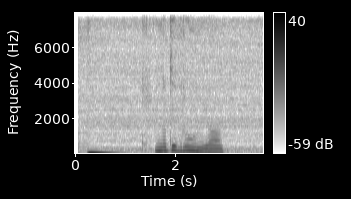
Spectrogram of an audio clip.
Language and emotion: Russian, neutral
